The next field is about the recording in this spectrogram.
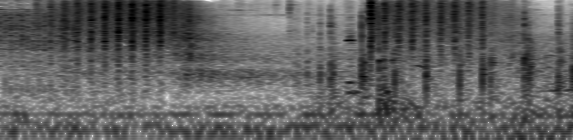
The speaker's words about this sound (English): it wasn't the sound of drills ringing in Michael Martin's ears, but the sound of gunfire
